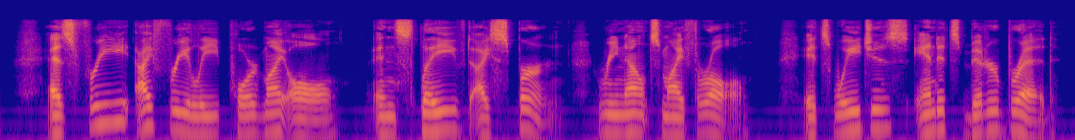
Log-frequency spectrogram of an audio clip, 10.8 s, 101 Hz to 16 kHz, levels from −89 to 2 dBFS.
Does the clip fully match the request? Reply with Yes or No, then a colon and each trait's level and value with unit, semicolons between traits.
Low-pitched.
Yes: low, 130 Hz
